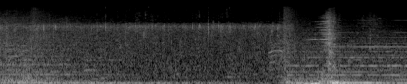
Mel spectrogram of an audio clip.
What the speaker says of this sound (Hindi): हिमाचल और उत्तराखंड में पहाड़ तोड़ बारिश हो रही है।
